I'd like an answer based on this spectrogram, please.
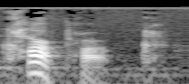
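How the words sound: The r sounds are clearly pronounced after the vowels. This is how people in Arizona say it. "They'll pronounce the r"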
